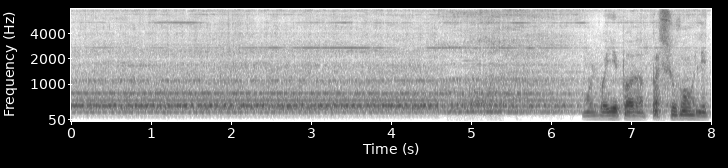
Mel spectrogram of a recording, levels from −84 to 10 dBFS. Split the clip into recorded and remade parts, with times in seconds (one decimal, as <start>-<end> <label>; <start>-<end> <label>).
0.0-4.7 recorded; 4.7-5.4 remade; 5.4-8.0 recorded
